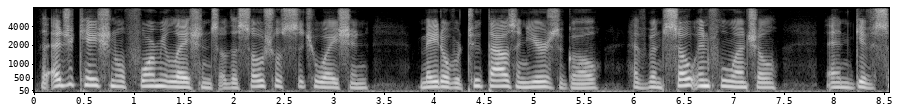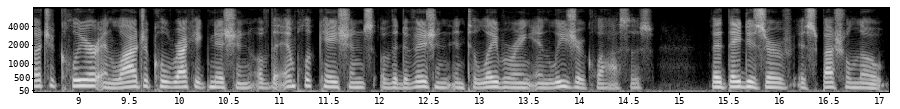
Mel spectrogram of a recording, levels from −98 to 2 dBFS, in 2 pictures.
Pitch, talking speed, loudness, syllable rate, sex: 175 Hz, 145 wpm, -19 LUFS, 5.0 syllables/s, female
